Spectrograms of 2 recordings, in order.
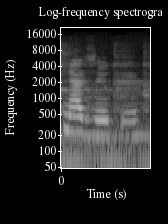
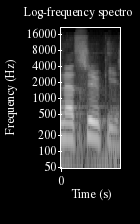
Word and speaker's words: Natsuki: Let's actually go with Natsuki. You keep saying Natsuki. It's Natsuki. Natsuki. There you I go. cannot pronounce her name.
